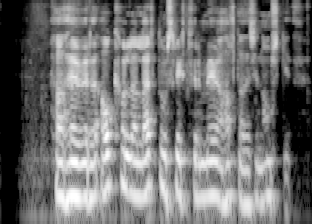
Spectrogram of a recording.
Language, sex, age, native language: Icelandic, male, 40-49, Icelandic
